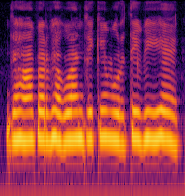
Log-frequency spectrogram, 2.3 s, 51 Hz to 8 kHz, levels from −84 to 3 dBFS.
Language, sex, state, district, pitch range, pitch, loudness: Hindi, female, Rajasthan, Jaipur, 215-225 Hz, 220 Hz, -13 LUFS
